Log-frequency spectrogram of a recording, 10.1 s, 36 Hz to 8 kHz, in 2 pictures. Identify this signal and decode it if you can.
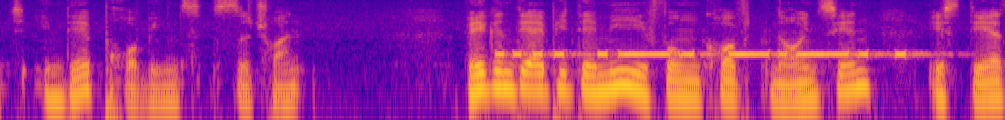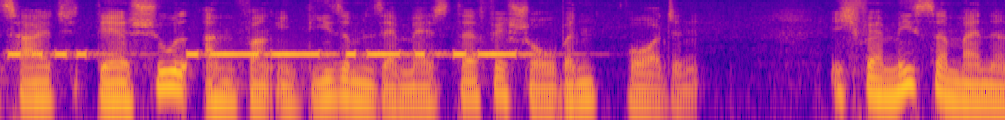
Morse code (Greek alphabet), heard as a keyed tone, hand-sent with a straight key, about 23 wpm, 700 Hz, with room echo and speech in German. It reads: ΗΡΘΕ Η ΩΡΑ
